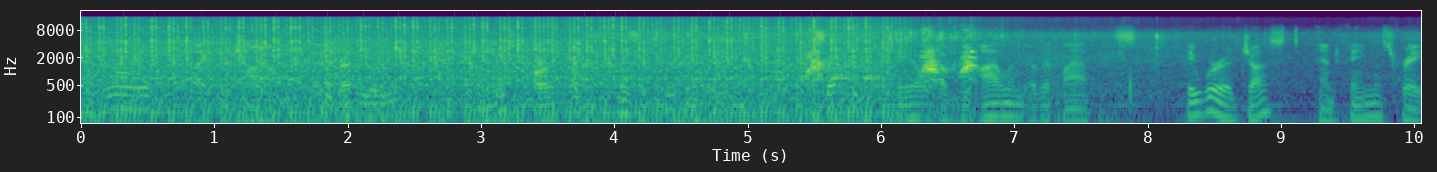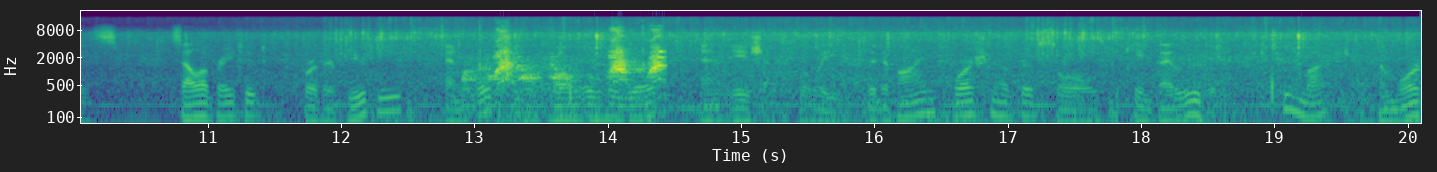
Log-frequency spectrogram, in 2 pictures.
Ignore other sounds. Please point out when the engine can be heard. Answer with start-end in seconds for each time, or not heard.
0.0-6.3.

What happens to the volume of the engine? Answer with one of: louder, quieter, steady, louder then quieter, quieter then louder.
steady.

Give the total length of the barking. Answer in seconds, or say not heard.
3 s.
